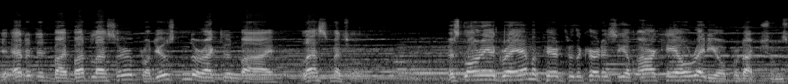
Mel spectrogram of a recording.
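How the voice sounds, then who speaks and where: A male announcer reads in formal 1950s radio style. His voice sits fairly high and moves in animated swoops, polished throughout. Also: poor audio.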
